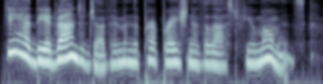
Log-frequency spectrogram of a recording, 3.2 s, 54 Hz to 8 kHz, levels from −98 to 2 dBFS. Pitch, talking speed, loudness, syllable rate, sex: 210 Hz, 260 wpm, -18 LUFS, 7.1 syllables/s, female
